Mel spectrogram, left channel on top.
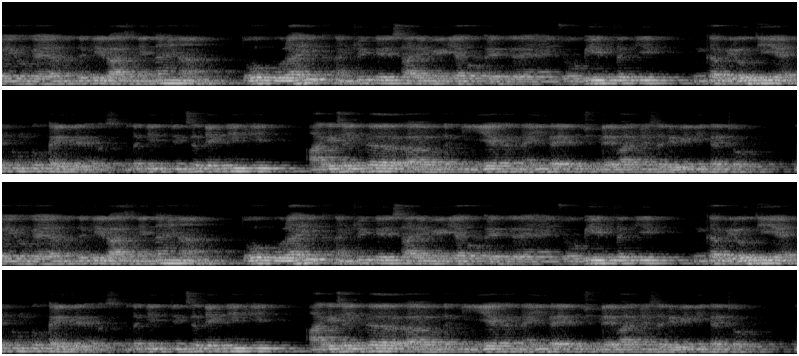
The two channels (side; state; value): both; identical; correlation 1.00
